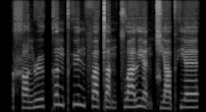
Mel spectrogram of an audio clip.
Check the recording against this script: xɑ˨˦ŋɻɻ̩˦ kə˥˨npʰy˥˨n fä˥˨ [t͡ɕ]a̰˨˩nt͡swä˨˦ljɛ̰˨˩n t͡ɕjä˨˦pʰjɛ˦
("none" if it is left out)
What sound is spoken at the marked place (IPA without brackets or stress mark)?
t̪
